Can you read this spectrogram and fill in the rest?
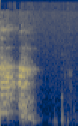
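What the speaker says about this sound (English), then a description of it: "I have to clear my throat." A single throaty throat clearing in a studio talk show setting, a loud rasping burst in the first half followed by a few softer guttural catches, with no speech.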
